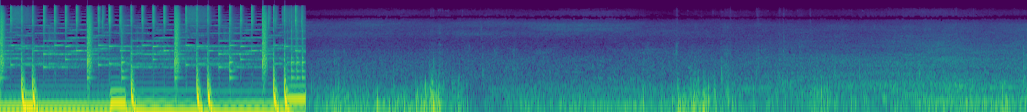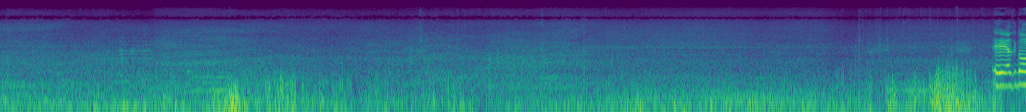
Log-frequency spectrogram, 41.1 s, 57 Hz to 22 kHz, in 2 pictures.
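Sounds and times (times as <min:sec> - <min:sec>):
low traffic rumble: 0:00.0 - 0:41.0
wind buffeting microphone: 0:06.1 - 0:17.9, 0:24.6 - 0:41.0.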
